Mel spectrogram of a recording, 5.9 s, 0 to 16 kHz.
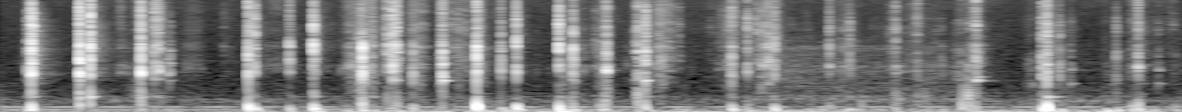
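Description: Fingernails tap and scratch the sides of an unopened gold Pepsi aluminum soda can held in both hands close up. About 29 quick, bright, dry clicks ring off almost instantly between softer scratchy rustles, over a faint steady low hum.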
